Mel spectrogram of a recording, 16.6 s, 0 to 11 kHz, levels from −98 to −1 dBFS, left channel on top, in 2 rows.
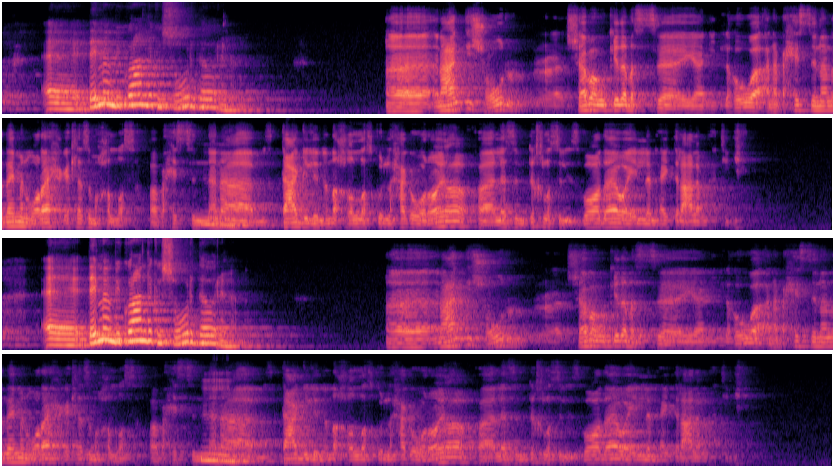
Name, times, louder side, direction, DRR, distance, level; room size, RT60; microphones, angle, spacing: voice 1, 0.4-2.4 10.3-10.7, right 3 dB, 65° right, 10 dB, 0.5 m, -23 dB
voice 2, 3.8-15.8, left 5 dB, 75° left, 13 dB, 0.4 m, -33 dB
11.5 x 4.4 x 4.7 m, 1.3 s
head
